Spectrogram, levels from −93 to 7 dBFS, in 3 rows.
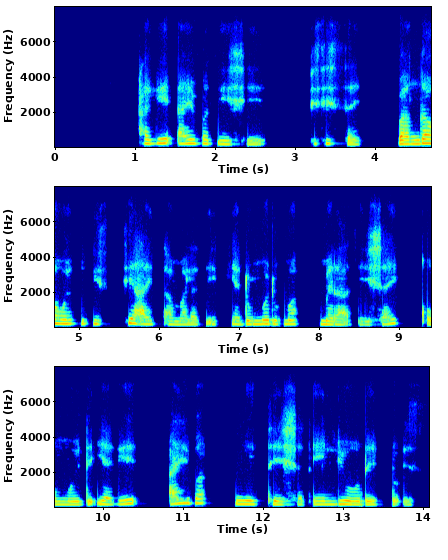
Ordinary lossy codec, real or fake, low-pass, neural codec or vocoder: Opus, 32 kbps; real; 7.2 kHz; none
